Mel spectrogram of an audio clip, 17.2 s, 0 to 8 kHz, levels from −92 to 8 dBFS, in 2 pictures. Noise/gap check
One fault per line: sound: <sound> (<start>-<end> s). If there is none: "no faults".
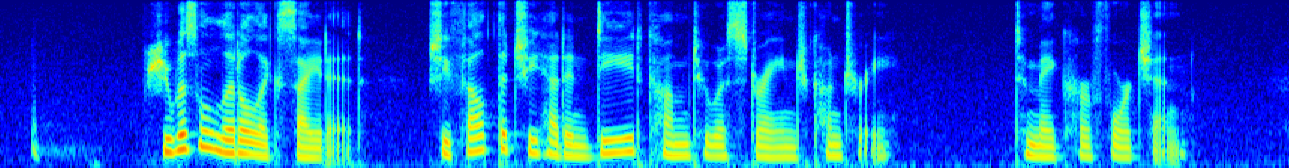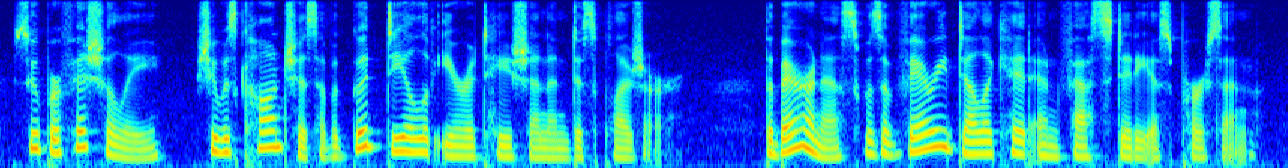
sound: breath (0.2-0.7 s)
